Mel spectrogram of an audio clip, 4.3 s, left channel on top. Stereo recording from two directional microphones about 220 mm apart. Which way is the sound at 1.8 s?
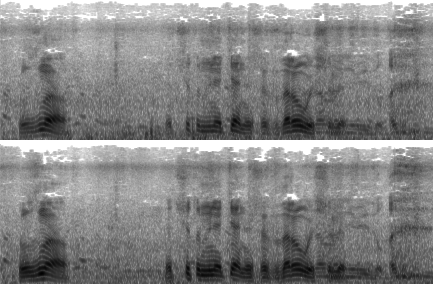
30° right (ahead or behind).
